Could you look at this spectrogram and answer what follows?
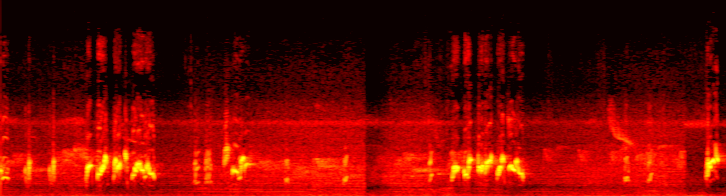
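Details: Morning competition song of a red-whiskered bulbul in training: two clear bursts of fast, bubbling whistled notes about four seconds apart, with fainter chirps between them over a steady hiss and a thin high whine.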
